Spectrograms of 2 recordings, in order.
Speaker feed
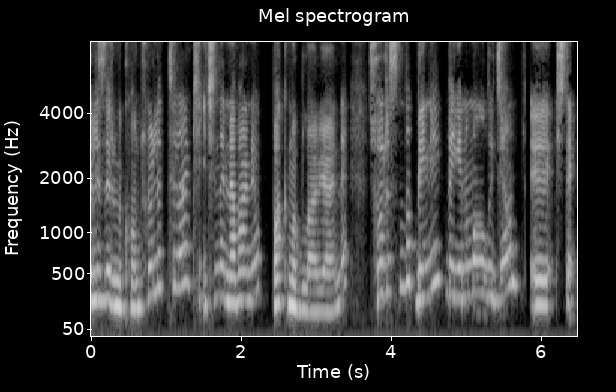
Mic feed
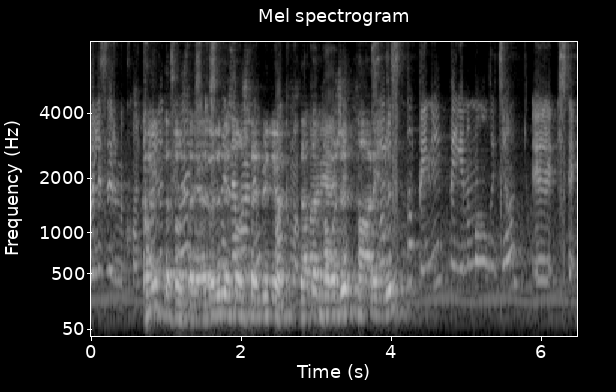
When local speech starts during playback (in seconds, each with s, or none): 0.7 s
